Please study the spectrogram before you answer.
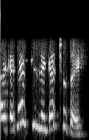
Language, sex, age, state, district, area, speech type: Kashmiri, female, 18-30, Jammu and Kashmir, Pulwama, rural, conversation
